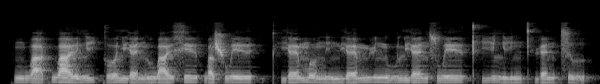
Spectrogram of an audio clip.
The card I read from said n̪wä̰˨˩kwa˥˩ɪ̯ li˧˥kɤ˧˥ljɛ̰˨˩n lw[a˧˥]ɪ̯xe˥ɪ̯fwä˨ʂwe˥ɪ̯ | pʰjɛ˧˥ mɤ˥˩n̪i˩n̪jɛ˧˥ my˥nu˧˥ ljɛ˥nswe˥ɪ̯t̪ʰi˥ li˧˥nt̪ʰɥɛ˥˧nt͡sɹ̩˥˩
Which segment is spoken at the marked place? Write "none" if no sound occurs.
a˧˥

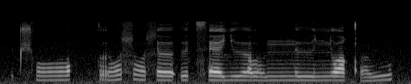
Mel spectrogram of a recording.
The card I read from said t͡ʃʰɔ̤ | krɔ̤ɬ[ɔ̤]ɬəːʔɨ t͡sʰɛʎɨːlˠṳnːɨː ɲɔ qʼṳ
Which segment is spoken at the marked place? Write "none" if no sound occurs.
ɔ̤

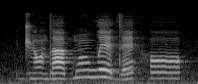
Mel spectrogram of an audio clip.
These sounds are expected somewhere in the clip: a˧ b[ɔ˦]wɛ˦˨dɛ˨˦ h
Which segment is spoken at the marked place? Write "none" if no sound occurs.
ɔ̃˦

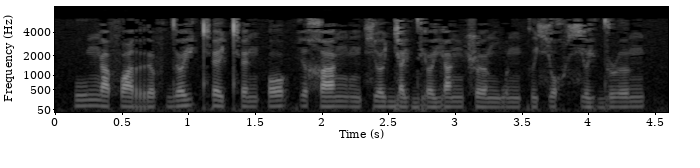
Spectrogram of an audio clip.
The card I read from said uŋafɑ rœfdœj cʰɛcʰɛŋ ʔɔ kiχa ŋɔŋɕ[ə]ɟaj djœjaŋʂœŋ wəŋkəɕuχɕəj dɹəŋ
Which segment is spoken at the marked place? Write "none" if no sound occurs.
œ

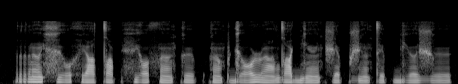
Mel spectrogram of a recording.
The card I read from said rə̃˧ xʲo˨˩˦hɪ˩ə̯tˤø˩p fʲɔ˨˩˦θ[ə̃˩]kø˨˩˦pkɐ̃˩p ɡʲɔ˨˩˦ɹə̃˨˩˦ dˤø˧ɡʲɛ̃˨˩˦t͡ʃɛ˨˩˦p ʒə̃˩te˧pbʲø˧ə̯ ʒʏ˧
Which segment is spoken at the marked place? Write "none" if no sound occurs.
ɐ̃˩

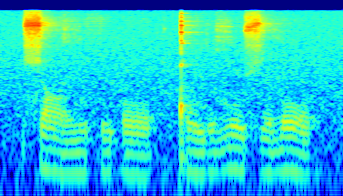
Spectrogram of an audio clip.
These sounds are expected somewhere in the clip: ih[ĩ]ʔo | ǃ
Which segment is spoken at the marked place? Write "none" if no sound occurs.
i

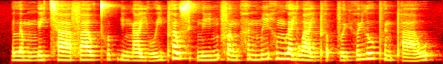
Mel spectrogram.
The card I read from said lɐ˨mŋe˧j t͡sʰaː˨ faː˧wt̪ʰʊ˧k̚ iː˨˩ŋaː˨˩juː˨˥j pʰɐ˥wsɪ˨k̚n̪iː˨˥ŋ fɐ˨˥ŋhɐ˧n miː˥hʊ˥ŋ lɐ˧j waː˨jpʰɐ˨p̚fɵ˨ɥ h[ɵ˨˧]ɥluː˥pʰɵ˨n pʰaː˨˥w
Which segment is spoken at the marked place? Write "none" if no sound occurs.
ɵ˥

